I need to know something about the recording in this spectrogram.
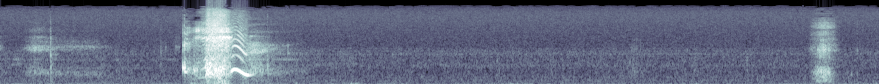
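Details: Induced sneeze: a short inhaled buildup, then one loud explosive sneeze with a voiced tail, followed by quiet breathing; sneezing.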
